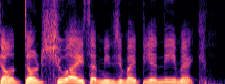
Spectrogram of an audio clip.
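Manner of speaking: high, yelled scolding. Retelling what the hygienist told a patient chewing ice: imitating someone yelling. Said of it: "And the lady yelled at him".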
